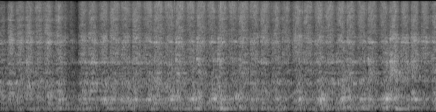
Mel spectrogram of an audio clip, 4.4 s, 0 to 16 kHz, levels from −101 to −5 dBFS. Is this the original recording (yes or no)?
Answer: yes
